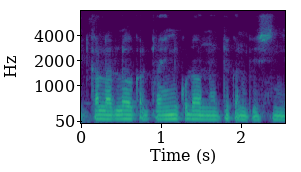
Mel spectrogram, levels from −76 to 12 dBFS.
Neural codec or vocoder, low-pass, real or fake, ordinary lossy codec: none; 7.2 kHz; real; Opus, 16 kbps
